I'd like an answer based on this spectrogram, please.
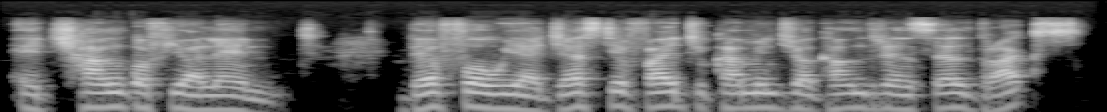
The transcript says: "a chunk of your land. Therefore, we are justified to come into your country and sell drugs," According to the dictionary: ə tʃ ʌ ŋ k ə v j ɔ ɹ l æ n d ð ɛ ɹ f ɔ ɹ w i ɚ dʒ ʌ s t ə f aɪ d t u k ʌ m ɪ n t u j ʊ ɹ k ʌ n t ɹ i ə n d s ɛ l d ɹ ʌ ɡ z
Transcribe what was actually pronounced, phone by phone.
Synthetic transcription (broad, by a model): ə tʃ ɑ ŋ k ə f j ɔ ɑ l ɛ n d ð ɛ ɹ f ɔ w i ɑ dʒ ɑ s t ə f aɪ d t u k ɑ m ɪ n t u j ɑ k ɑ n t ɹ i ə n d s ɛ l d ɹ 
